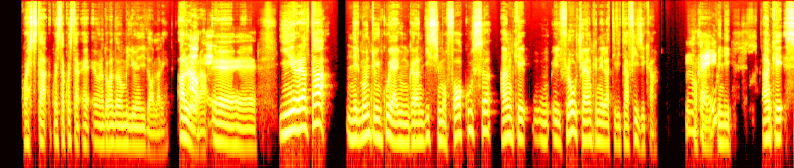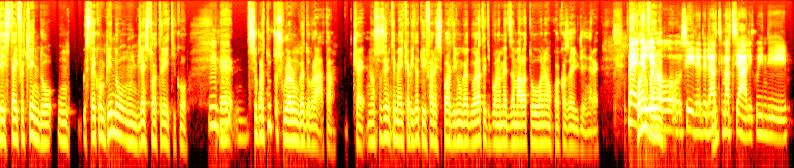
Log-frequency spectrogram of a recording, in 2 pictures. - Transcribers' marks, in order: drawn out: "ehm"; "momento" said as "moento"; in English: "flow"; "cioè" said as "ceh"; tapping
- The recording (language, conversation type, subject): Italian, podcast, Come fai a entrare in uno stato di piena concentrazione, quel momento magico?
